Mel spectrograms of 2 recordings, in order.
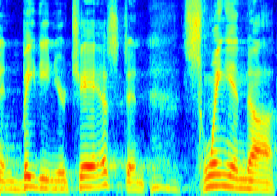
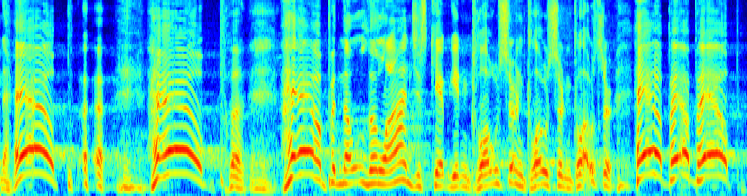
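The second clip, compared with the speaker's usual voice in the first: screaming for help; 4 semitones higher than usual. Retold or imitated. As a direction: yell help in a comic panic. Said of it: "he started screaming".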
